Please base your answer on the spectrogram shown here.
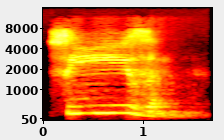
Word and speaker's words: season: soon is another sound season c sun there are two syllables the first syllable is stress because we take additional force to utter the sound season reason english there are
